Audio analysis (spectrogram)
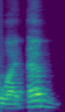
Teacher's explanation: Ketika kita waqaf kita tetap melafalkan dua huruf. Yang pertama sukun, yang kedua diqalqalahkan.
